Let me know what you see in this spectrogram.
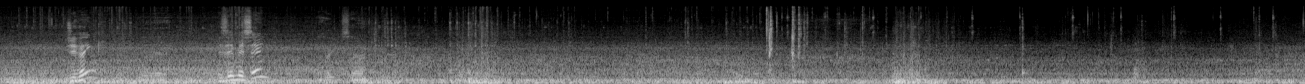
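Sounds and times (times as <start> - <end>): car engine and road noise: 0.0 - 13.0
light jingling clicks: 5.0 - 13.0.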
